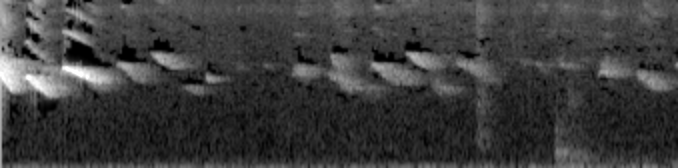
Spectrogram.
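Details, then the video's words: Green-winged saltator on a person's hand opens with loud, tumbling downslurred whistles, then trails off into faint soft notes; a low thump sounds near the end. "Trinca ferro top das galáxia cantando na mão!"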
